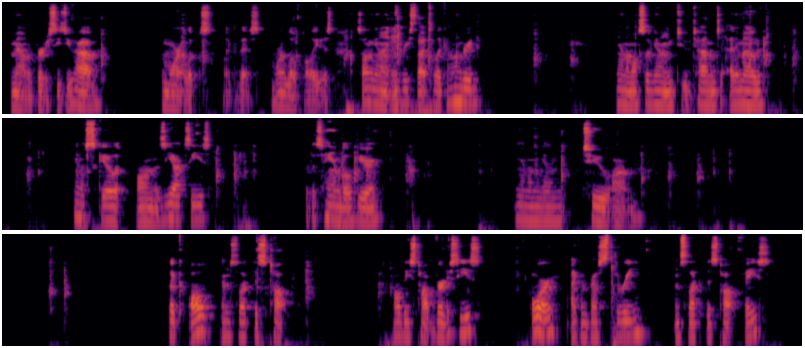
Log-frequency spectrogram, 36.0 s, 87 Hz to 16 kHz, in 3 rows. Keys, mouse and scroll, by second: 1.5-1.9 middle drag, 4.3-6.7 drag, 5.9 0, 7.5 click, 8.0-8.5 middle drag, 10.4 Tab, 11.2 shift+middle drag, 11.8-12.4 middle drag, 13.1 s, 15.2 middle click, 16.4 s, 17.1 shift+middle drag, 17.5 middle click, 17.5-18.1 middle drag, 20.5-21.6 middle drag, 22.0-22.5 middle drag, 22.7 s, 24.7 middle click, 24.8 middle drag, 27.8 alt+click, 28.6-29.7 middle drag, 29.8 g, 33.2 typing.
